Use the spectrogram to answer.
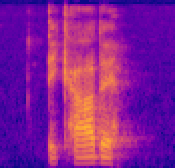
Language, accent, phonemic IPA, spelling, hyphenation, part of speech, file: German, Austria, /d̥eˈkɑːd̥ɛ/, Dekade, De‧ka‧de, noun, De-at-Dekade.ogg
- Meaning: 1. decade (ten years) 2. ten days; a third of a month 3. decade (set or series of ten units)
